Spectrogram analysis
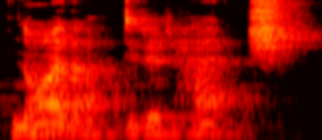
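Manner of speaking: ordinary delivery, nothing marked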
